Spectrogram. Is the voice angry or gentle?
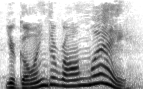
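gentle. It is said in a calm, kind voice. The speaker is kindly correcting the driver. "In a nice way"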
